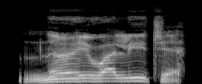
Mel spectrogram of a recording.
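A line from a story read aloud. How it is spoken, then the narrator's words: Growl. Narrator (Russian): прорычал Ройс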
